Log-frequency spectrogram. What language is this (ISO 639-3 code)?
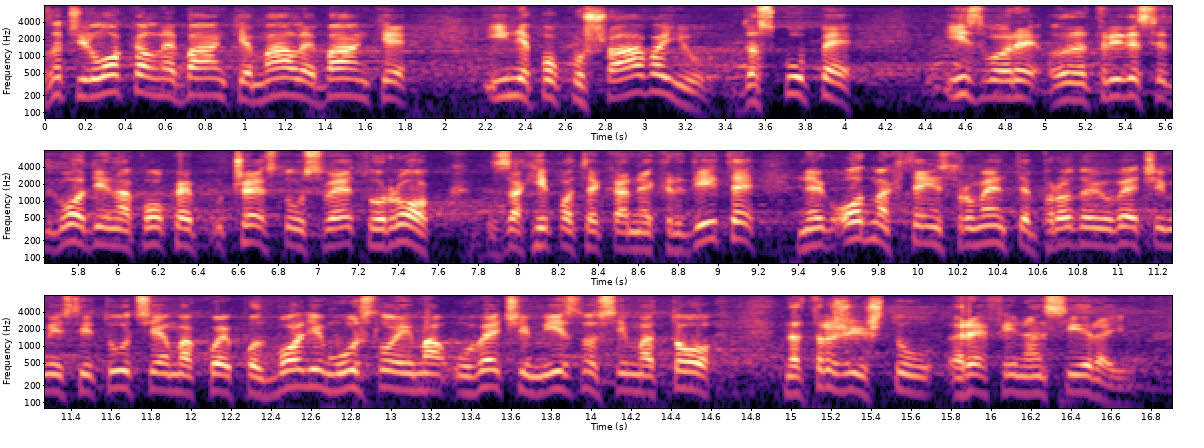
srp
